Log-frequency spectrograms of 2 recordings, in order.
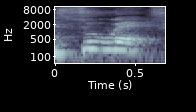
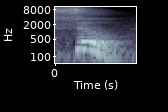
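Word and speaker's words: Sioux: when you you saying sux cuz it's spelled s i o ux but it's really pronounced Sue and you older than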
